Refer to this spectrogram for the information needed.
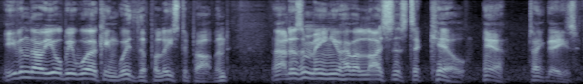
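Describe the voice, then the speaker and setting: Gravelly, stern police drill sergeant. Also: male voice, medium pitch, big pitch swings, normal speed. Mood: stern instruction. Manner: gruff, condescending. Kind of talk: video game voice acting.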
